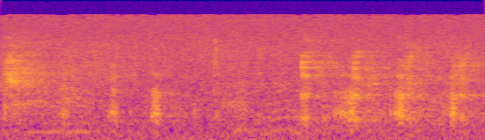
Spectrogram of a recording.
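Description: Light laughter from a few people in a church congregation: short chuckling bursts that pick up about halfway through.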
